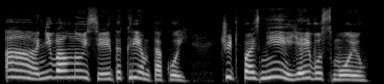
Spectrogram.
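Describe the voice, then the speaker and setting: A woman reading her first-person heroine's lines in an animated, exclaiming way. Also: high-pitched, normal speed, dry recording, clean studio sound, voice pushed up. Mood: explaining.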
